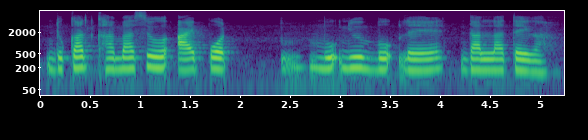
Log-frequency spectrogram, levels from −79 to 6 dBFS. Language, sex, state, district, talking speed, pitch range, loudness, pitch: Wancho, female, Arunachal Pradesh, Longding, 115 wpm, 175-195 Hz, -17 LUFS, 185 Hz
